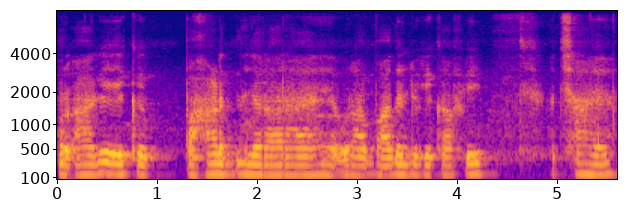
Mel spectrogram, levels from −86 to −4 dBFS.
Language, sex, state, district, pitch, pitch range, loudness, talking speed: Hindi, male, Jharkhand, Deoghar, 130 Hz, 130-135 Hz, -19 LUFS, 160 wpm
